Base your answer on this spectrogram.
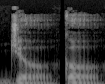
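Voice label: "joko", concatenated syllables; Affixing experiment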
